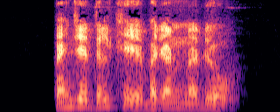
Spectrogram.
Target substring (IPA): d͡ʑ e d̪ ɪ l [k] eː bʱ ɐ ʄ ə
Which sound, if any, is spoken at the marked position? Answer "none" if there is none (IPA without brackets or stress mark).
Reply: kʰ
